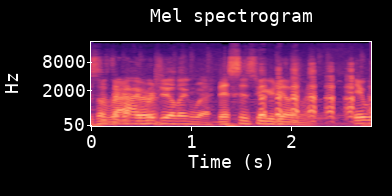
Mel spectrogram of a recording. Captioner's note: laughs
